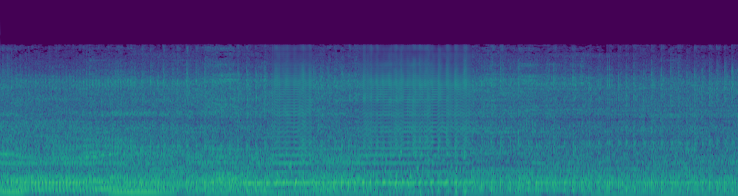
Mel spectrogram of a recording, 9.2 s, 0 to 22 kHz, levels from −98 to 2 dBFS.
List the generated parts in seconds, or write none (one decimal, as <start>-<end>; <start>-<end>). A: 3.4-3.9; 4.5-5.9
